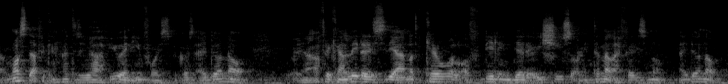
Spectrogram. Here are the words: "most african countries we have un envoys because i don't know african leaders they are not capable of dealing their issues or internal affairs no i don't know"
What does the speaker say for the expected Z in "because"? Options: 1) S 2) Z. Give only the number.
1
